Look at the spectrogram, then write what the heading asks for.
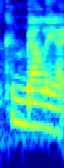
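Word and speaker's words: Camelia: my name is chamelia there are people who pronounce it chamia chamelia all kind of different ways right but the correct pronunciation sorry just washing my hands but the correct pronunciation for my name is is chamelia it's spelled c a m e l i a and it says the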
